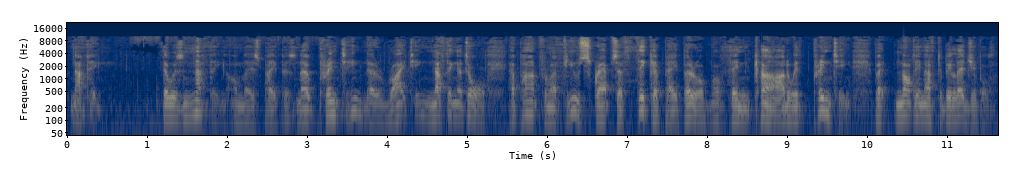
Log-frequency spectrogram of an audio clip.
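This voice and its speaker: An actor playing an earnest, harried British police inspector in a radio drama, husky, serious and blunt. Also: male voice, mid-range voice, animated, normal speed. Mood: sober reporting.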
